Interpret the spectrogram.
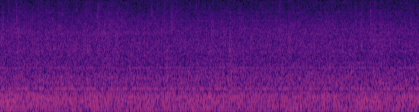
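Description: Steady rain falling during a thunderstorm, an even, unbroken patter with no thunder in these seconds.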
